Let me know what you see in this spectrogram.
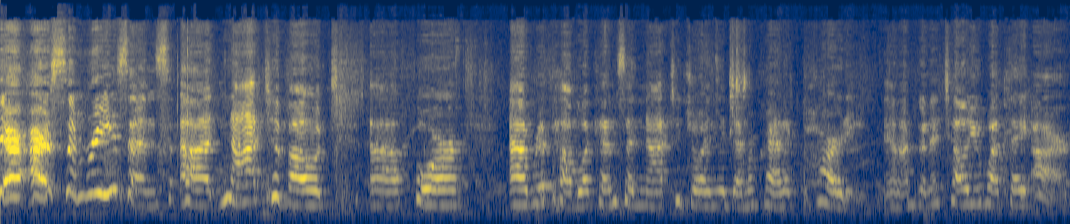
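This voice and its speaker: A woman speaks at a moderate pace in a raised, projected voice with a high pitch, ordinary pitch variation, big swings in loudness, and noticeable background noise. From Eastern Kentucky. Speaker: party official. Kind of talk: rally speech.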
